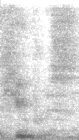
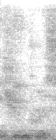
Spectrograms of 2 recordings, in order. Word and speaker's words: hubris: other club online the brand is house of hubris h-u-e-b-r-i-s and i spell it that way um you know just to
